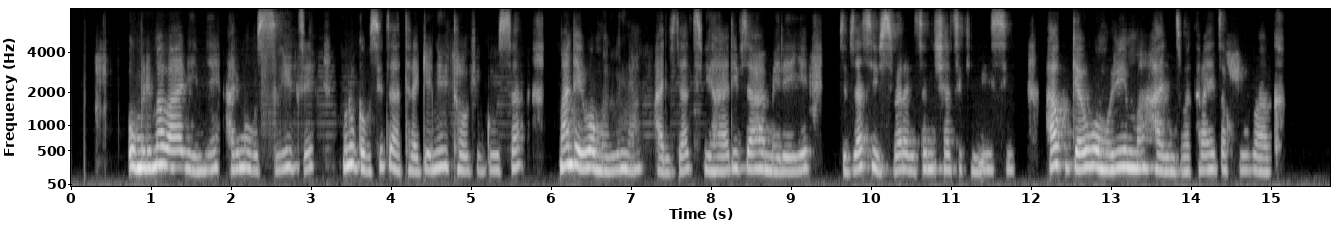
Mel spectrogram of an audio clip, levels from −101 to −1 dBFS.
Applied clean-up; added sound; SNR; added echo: neural diffusion model UNIVERSE++.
